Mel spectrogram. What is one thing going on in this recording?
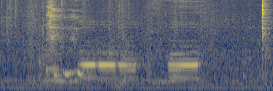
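A toy car plays short electronic beeping tones.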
